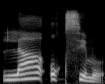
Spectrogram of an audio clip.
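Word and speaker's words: لا أقسم: তো এর শুদ্ধ উচ্চারণটা হলো লা উসিমু।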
